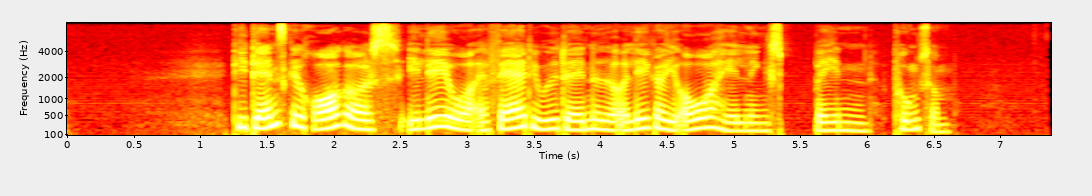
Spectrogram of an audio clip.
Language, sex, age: Danish, female, 48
